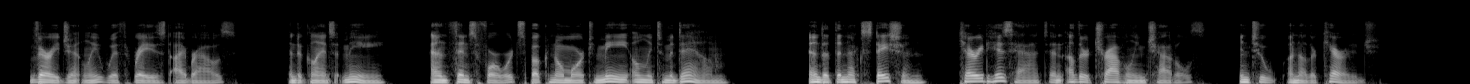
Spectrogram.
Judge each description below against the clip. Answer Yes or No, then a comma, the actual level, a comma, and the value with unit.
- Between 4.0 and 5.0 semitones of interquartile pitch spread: Yes, average, 4.7 semitones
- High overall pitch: No, very low, 95 Hz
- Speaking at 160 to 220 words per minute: No, average, 145 wpm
